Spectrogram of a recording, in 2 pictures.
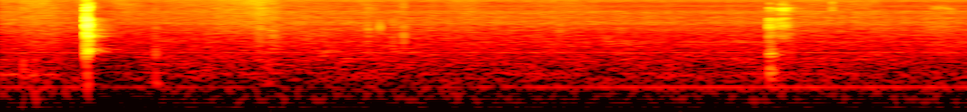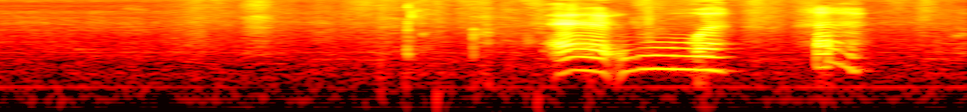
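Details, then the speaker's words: Baby with hiccups, seemingly finding them funny: a few sharp, isolated catches of breath between soft babbling and vocal sounds in a quiet room. "Somebody's got the hiccups."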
